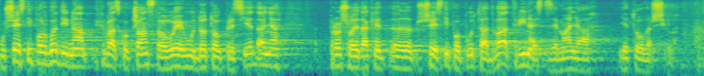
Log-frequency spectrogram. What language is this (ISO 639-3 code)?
hrv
